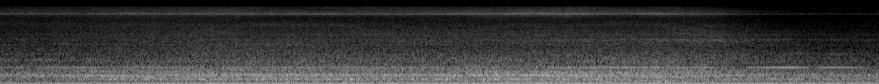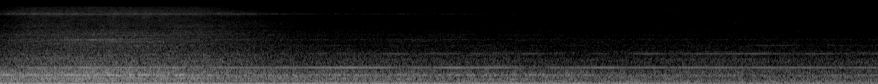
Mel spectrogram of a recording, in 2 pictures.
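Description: An aircraft engine whines and roars steadily outdoors, slowly growing quieter.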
